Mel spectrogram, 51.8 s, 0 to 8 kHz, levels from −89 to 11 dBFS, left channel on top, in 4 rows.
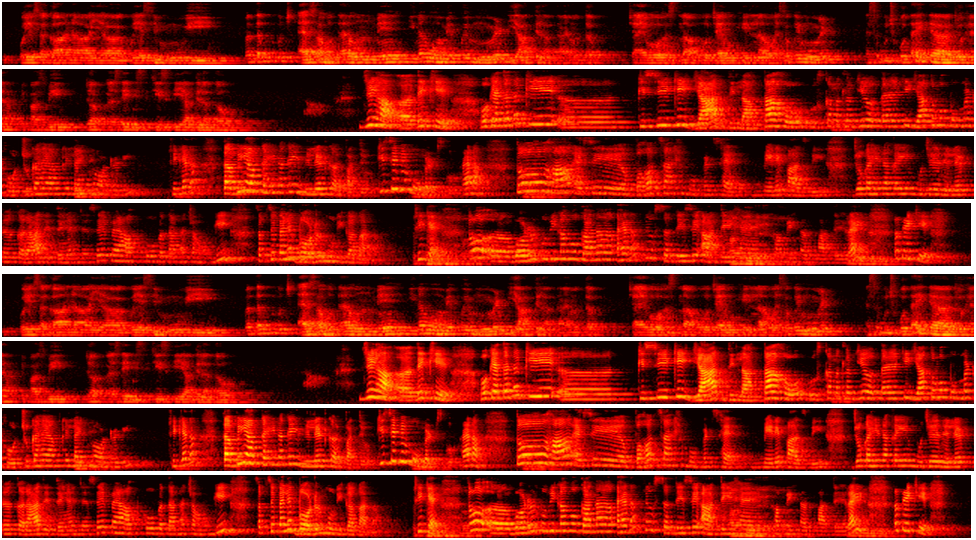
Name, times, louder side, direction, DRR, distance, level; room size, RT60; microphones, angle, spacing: voice 1, 0.2-2.8 3.2-3.5 3.9-7.9 8.4-11.0 11.5-13.8 14.1-16.0 24.0-24.2 26.9-27.2 28.2-28.4 31.4-31.6 32.8-33.1 44.5-45.2 48.6-49.4 50.1-50.6, equal, 5° right, -6 dB, 1.2 m, -36 dB
voice 2, 17.5-21.1 21.4-27.7 28.2-42.2 42.4-43.9 44.4-49.0 49.3-51.5, right 4 dB, 35° right, 6 dB, 0.4 m, -31 dB
3.9 x 2.1 x 2.8 m, 0.86 s
head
